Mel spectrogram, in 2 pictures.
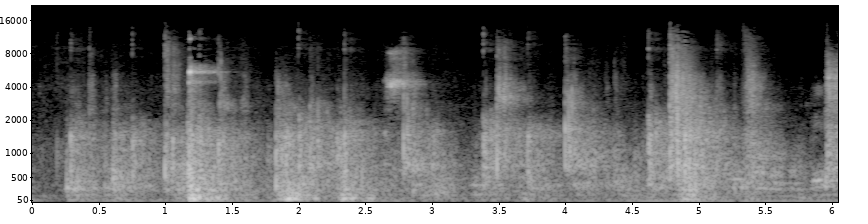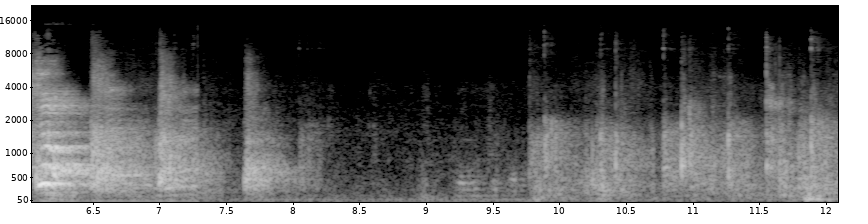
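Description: Table tennis rally: the celluloid ball is struck by the bats and bounces on the table in a quick series of sharp clicks, echoing in a large hall. Voices are heard throughout, with a loud call about six seconds in, and a new run of ball clicks starts near the end.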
